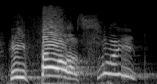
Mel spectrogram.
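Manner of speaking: high, drawn-out preacher's shout; emphatic shout. Real, not acted. Preacher drives home the martyr's death, shouting.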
